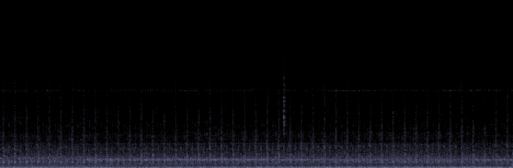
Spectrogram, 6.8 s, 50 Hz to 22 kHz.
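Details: Mercedes OM662 diesel at idle: steady clatter with a dull knock repeating about every second, heard intermittently; source not pinned down.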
